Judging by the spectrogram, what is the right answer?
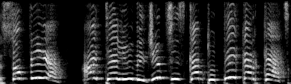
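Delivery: very high-pitched, shrill yell. Retelling a first visit when a friend's mom opened the door, imitating Daphne yelling. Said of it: "starts yelling at Sophia".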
